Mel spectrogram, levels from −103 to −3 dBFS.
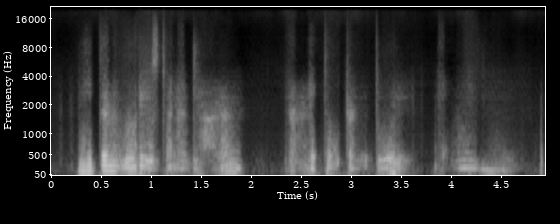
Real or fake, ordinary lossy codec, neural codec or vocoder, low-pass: fake; none; codec, 44.1 kHz, 0.9 kbps, DAC; 19.8 kHz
